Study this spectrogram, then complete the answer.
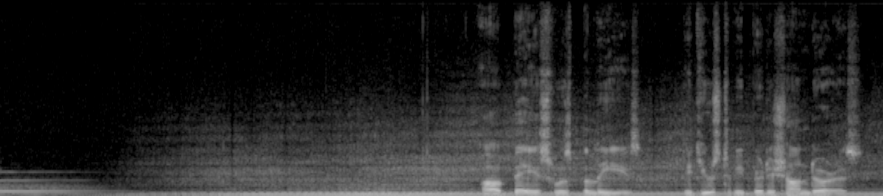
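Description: A small propeller plane drones overhead, growing louder as it approaches.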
